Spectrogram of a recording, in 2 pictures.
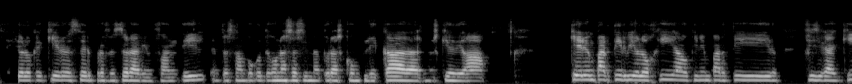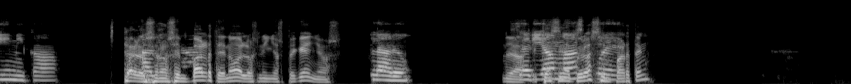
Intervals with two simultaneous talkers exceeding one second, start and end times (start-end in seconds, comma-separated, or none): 13.6-14.8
